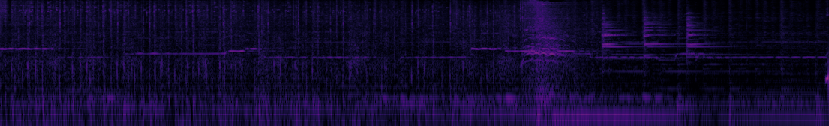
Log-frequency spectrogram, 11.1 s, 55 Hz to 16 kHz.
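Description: A horse gallops in The Witcher 3 video game, with rapid rhythmic hoofbeats, a whinny, and a game music score running underneath throughout.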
